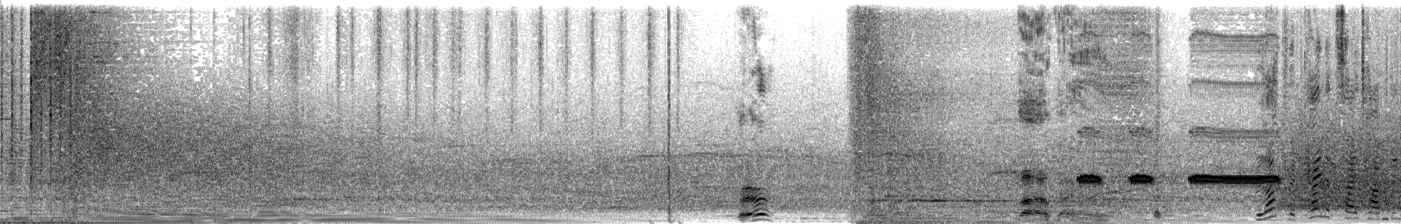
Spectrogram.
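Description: Dramatic cartoon background music, then a referee's whistle blown twice short and once long to end the match, followed by a crowd cheering.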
